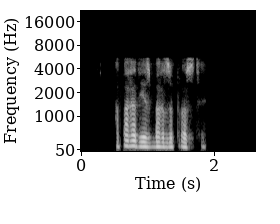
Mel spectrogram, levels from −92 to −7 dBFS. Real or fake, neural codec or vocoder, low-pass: real; none; 5.4 kHz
